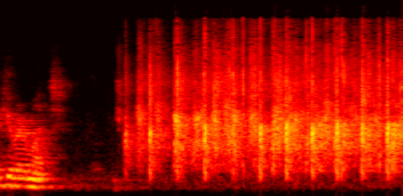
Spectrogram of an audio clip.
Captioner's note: clapping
